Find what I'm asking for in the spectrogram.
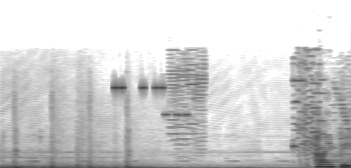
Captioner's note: beeps; robot voice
